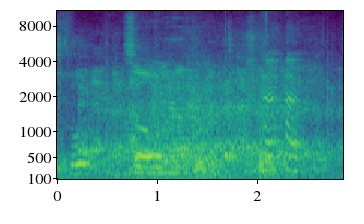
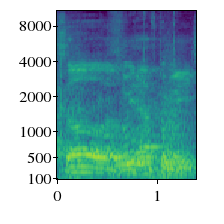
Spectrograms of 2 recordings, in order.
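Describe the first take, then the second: First: Very slow, patient wait; slow, drawn out. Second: Said in the usual way. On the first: Shown as a demonstration. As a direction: stretch every word out slowly. Repeats phrase slowly for effect.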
